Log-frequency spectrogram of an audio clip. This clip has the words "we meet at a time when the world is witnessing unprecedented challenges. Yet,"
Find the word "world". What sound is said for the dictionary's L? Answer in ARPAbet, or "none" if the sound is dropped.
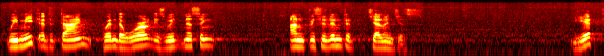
L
